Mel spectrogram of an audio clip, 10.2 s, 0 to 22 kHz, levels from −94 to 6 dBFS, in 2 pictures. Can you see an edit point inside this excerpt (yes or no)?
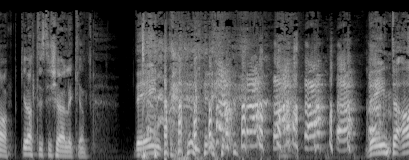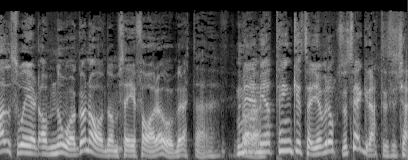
no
